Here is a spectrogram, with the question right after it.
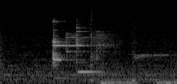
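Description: A bright phone notification chime rings out in a few clear, bell-like tones, standing alone over a quiet background.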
